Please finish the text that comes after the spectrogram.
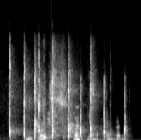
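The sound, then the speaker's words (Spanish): Scattered applause from a small audience welcoming dubbing maestro Enzo Fortuni: a dozen or so sharp, irregular hand claps over about two seconds, fairly loud, with voices mixed in. “Quiero que recibamos con un fuerte, fuerte, fuerte aplauso al maestro Enzo Fortuni.”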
